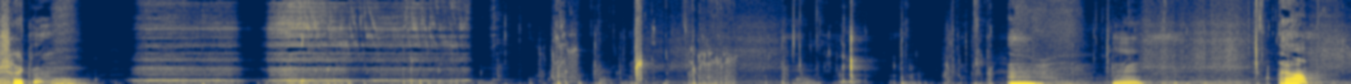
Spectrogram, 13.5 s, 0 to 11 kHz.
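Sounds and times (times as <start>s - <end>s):
speech: 0.1s - 0.6s, 12.8s - 13.2s
quiet breathing: 0.3s - 4.8s, 10.2s - 12.6s, 13.2s - 13.5s
person slurping wine during tasting: 1.4s - 8.2s
lip smacks while tasting wine: 5.0s - 10.0s, 12.5s - 12.8s.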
